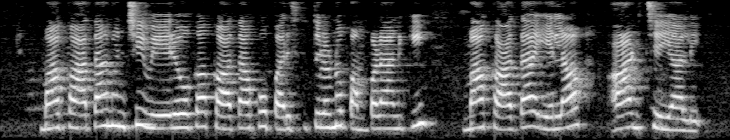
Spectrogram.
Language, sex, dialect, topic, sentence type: Telugu, female, Telangana, banking, question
